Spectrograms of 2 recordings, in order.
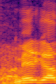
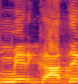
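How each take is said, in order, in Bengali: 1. শব্দটি স্পষ্ট একটি শেষের t দিয়ে শেষ হয়। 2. শব্দটি t আর একটি স্বরধ্বনি দিয়ে শেষ হয়।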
